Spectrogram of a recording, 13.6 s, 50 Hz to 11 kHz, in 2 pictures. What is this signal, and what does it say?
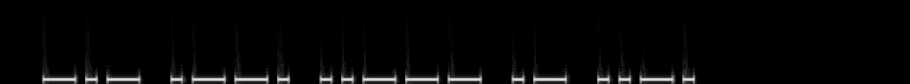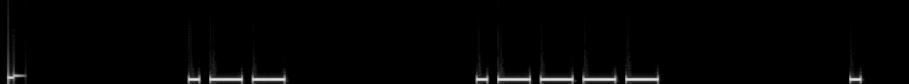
Morse code, heard as a keyed tone, about 15 wpm, spaced as for 9 wpm, 700 Hz. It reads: KP2AF W1E
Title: USA Call Signs - 5 Characters - 6x Character Spacing - 15wpm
